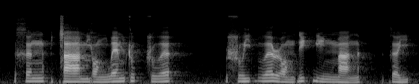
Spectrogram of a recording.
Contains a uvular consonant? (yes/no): no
